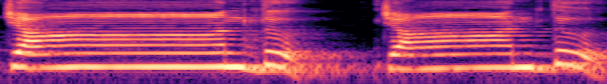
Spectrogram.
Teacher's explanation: पहले हमने चा बोला फिर हमारे मुंह से और नाक से साउंड आई · अब क्या हुआ, मैंने अभी आपको जस्ट बताया था कि आँख, एक तो अगर अनुसार हमारी मात्रा आ स्वर की मात्रा है और हमारे मुंह से हमारा ओपन माउथ भी जा रहा है और नोज से भी, नाक से भी साउंड आ रही है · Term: चंदा की बिंदी, अनुनासिक की मात्रा, चंद्र बिंदु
